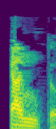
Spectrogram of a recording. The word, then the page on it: canto: espagnol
